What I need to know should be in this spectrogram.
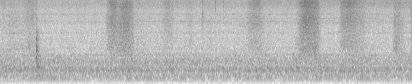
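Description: Hands pat and press dough on a griddle with soft thumps.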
